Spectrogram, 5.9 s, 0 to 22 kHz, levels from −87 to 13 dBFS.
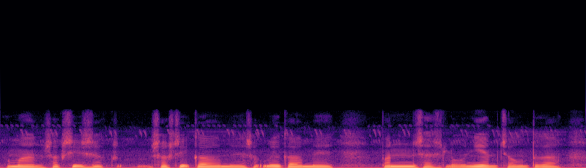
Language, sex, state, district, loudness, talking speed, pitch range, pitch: Wancho, male, Arunachal Pradesh, Longding, -13 LUFS, 165 wpm, 120-135 Hz, 130 Hz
